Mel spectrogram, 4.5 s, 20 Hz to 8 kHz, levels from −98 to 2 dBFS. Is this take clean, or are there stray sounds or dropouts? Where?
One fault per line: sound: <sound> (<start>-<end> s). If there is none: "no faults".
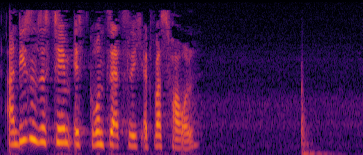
sound: thud (3.8-4.3 s)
